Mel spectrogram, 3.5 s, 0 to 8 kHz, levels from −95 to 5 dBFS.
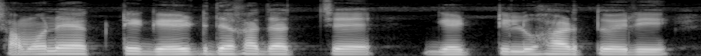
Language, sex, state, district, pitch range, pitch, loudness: Bengali, male, Assam, Hailakandi, 130-140 Hz, 135 Hz, -18 LUFS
